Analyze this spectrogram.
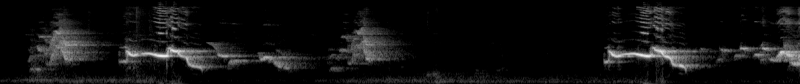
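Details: Sumbawa black-naped oriole in vigorous song used to prompt quiet orioles: two mellow whistled phrases slurring downward, separated by a long silence, with short harsh nasal bursts between them.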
